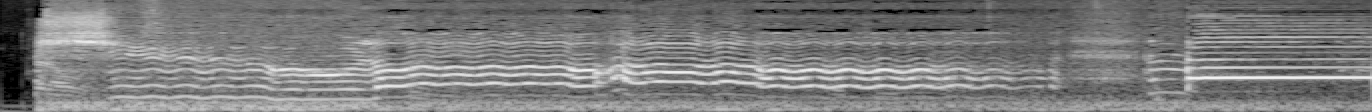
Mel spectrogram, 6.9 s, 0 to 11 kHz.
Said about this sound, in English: a Southwest flight attendant singing a full throttle version of … at 6 a.m.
